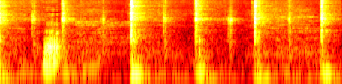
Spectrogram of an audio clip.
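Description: Hand brayer rolling heavy-bodied white paint across a gel printing plate, with a few sharp clicking taps roughly every half-second as the roller works over the tacky surface.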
